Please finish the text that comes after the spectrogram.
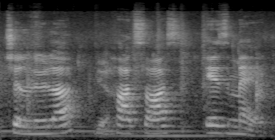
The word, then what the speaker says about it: Cholula: Cholula. Cholula Yeah.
